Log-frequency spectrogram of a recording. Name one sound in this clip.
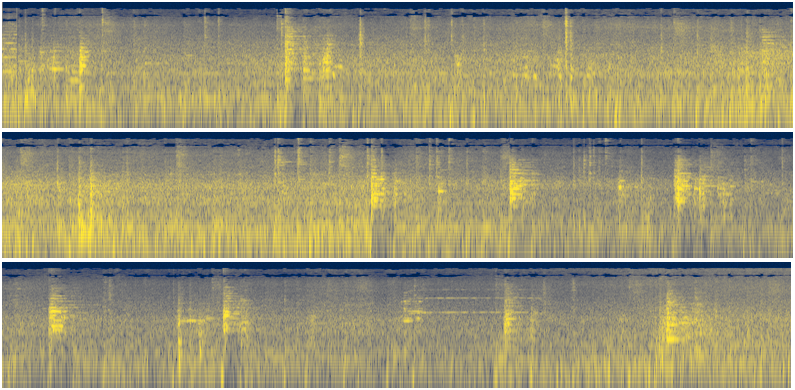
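Heavy steel bars clang and bang against each other as they are loaded.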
